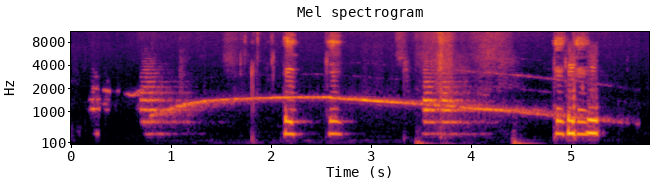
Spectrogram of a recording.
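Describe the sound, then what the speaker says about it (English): A siren wails steadily, its pitch rising then slowly falling, with a few short thumps and knocks breaking in over it. "Listen to those sweet, sweet sirens, baby."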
